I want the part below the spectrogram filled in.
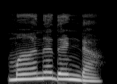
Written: ಮಾನದಂಡ

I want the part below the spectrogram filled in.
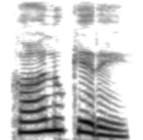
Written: ಕೂಲಿಕಾರ

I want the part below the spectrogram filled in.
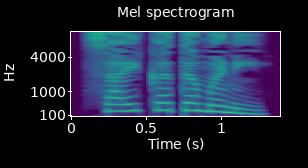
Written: ಸೈಕತಮಣಿ

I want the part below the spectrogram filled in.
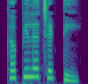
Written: ಕಪಿಲಚಟ್ಟಿ

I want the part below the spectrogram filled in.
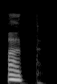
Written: ಅಥ

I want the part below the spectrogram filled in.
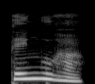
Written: ತೇಂಗುಹ

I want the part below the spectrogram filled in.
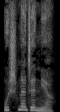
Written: ಉಷ್ಣಜನ್ಯ

